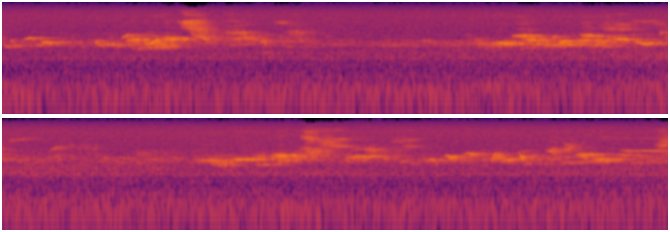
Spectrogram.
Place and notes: Stadtwald, Essen, Deutschland - essen, amselstrasse, early morning bird scape
Frühmorgens auf einem Balkon. Die Klänge der erwachenden Vögel und im Hintergrund der Klang der naheliegenden Autobahn. Ausschnitt einer längeren Aufnahme freundlicherweise für das Projekt Stadtklang//:: Hörorte zur Verfügung gestellt von Hendrik K.G. Sigl
On a balcony of a private house in the early morning. The sounds oof the awakening birds and the traffic from the nearby highway.
Projekt - Stadtklang//: Hörorte - topographic field recordings and social ambiences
